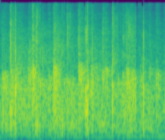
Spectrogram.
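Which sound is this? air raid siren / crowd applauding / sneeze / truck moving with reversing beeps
crowd applauding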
